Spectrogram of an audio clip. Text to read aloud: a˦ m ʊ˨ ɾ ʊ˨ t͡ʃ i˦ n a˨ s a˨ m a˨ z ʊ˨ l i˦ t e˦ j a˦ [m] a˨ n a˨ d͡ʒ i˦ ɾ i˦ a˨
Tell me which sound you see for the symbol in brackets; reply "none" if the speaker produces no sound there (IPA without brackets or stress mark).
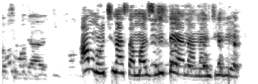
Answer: n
